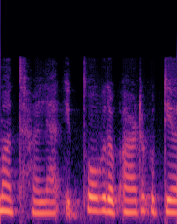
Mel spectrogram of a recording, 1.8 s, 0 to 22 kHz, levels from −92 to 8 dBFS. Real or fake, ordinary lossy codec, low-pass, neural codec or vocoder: fake; none; none; codec, 16 kHz, 0.5 kbps, X-Codec, HuBERT features, trained on LibriSpeech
